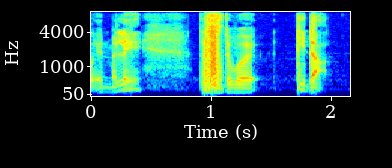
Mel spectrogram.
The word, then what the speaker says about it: tidak: So for example in Malay this the word tidak. Notice how I didn't say "ti-dak-k". I say "ti-da' "so that's the the right way of saying it and this is atuk.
